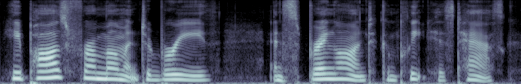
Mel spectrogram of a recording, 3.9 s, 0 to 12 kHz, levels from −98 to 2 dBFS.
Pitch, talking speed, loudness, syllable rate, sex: 200 Hz, 215 wpm, -19 LUFS, 5.6 syllables/s, female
